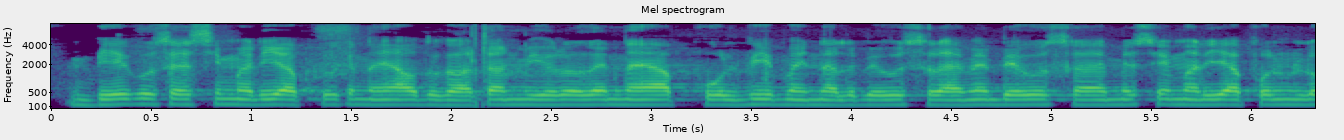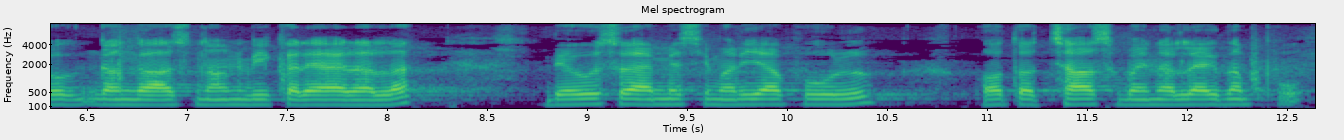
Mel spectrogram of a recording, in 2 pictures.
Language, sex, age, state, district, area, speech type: Maithili, male, 18-30, Bihar, Begusarai, urban, spontaneous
